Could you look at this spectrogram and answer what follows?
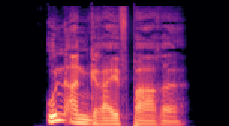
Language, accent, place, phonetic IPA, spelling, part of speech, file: German, Germany, Berlin, [ˈʊnʔanˌɡʁaɪ̯fbaːʁə], unangreifbare, adjective, De-unangreifbare.ogg
- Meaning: inflection of unangreifbar: 1. strong/mixed nominative/accusative feminine singular 2. strong nominative/accusative plural 3. weak nominative all-gender singular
